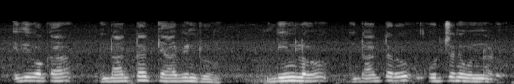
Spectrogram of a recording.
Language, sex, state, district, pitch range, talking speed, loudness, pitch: Telugu, male, Telangana, Mahabubabad, 145-170 Hz, 105 wpm, -16 LUFS, 155 Hz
